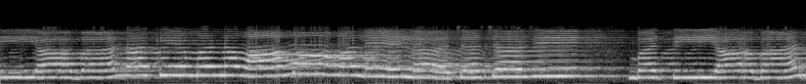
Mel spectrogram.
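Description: A woman singing a Bhojpuri kanyadan wedding song (vivah geet) in long, high, ornamented held notes that slide up and down, with a short break a little before six seconds in.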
